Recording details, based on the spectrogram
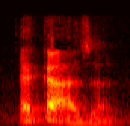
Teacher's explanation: Então a sílaba tônica é a penúltima. Repare, se é a penúltima, nós temos uma aqui, paroxítona.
